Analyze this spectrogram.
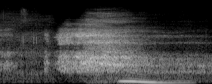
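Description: Deep breathing in and out: a long, airy breath swells after a brief catch, then trails off slowly. It is fairly soft, with no talk.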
